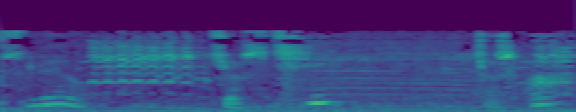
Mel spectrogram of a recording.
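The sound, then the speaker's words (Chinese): Lambs bleat a few times, short and quiet wavering cries, with other faint sounds around them. “阿山急忙招呼着小羊准备回家”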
